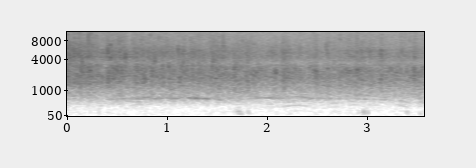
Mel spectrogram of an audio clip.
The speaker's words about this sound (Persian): به افتخار خودتون که خلاقید، بی‌نظیرید، زندگیتون رو تغییر میدید، به افتخار خودتون بزنید.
